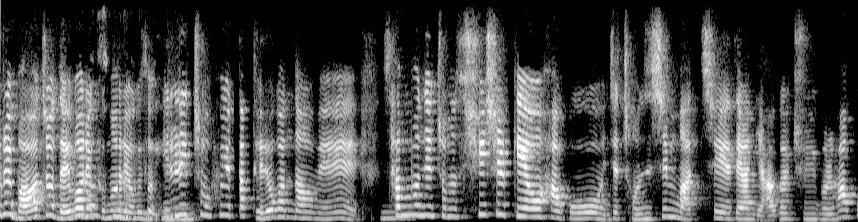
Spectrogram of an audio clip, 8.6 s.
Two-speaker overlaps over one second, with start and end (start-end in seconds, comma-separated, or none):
0.7-1.9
